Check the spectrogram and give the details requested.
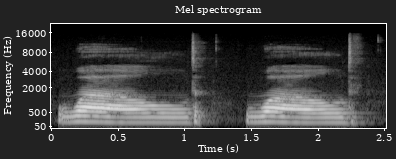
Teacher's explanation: And you've got that dark L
